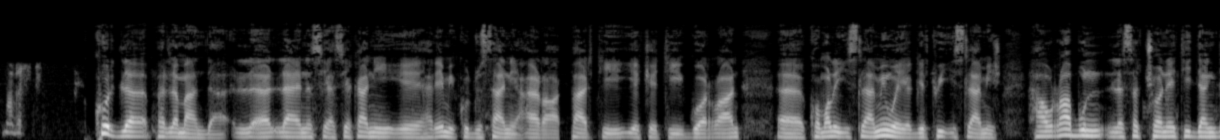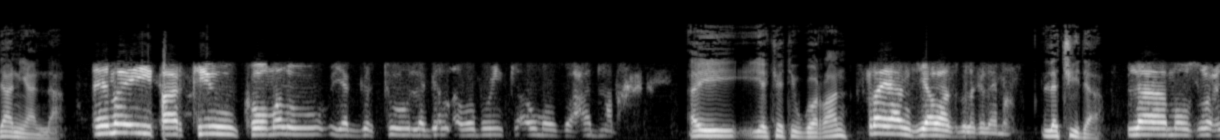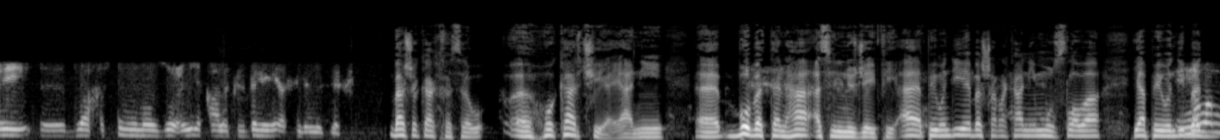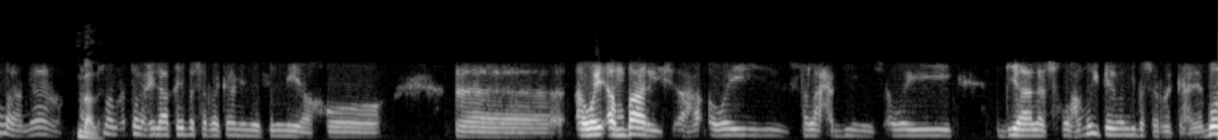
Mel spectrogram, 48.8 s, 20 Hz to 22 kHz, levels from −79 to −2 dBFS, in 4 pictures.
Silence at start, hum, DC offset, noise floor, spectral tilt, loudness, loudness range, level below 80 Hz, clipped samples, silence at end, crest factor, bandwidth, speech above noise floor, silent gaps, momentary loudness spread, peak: 0.05 s; none; under 0.1%; -57 dBFS; -5.5 dB/octave; -20 LUFS; 12 LU; -58 dBFS; under 0.1%; 0 s; 20 dB; 11 kHz; 36 dB; none; 18 LU; 0 dBFS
